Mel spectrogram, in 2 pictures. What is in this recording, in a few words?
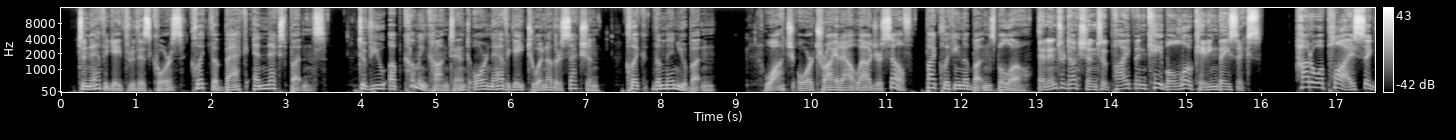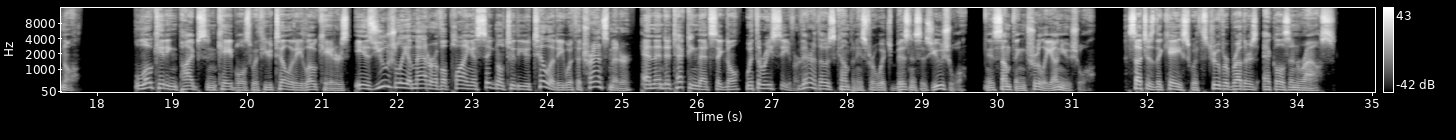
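us elearning, American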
